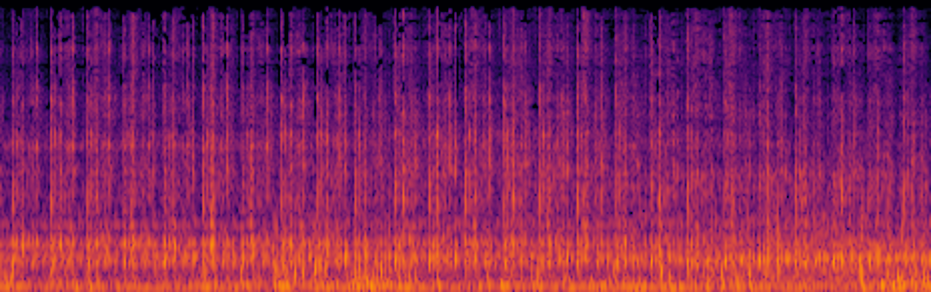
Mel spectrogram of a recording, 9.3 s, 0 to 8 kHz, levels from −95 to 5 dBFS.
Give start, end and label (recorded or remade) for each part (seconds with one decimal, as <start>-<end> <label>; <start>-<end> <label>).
0.0-6.7 remade; 6.7-7.3 recorded; 7.3-9.3 remade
